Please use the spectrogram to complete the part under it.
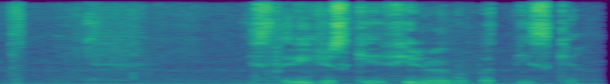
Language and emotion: Russian, neutral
